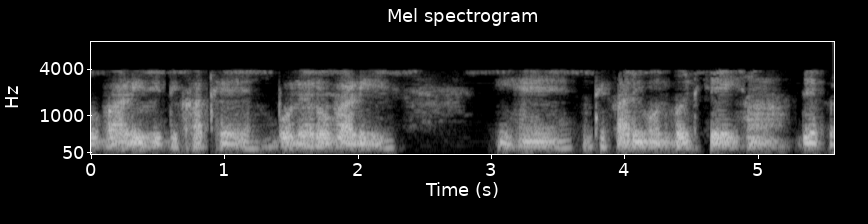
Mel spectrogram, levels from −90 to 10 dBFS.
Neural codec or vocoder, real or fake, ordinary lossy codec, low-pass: vocoder, 22.05 kHz, 80 mel bands, HiFi-GAN; fake; AAC, 16 kbps; 7.2 kHz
